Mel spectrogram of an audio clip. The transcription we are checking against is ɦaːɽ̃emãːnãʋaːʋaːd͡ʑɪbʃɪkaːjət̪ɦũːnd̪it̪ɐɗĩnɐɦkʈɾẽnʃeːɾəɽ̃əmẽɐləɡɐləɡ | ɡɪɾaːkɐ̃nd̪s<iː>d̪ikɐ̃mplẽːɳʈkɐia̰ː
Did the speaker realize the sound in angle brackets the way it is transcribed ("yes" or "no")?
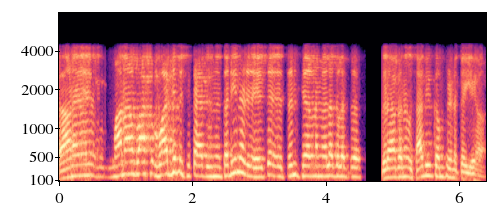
no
